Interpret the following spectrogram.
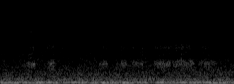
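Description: Pencil scratching on paper as a child draws the strokes of a letter: one short group of strokes just after the start and another near the end.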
